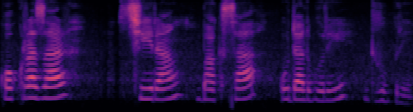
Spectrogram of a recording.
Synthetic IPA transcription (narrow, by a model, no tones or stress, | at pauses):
kɔkɾazaɾ | t͡ʃʰiɾaŋbaksa | udalɡuɾidʱubɾi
